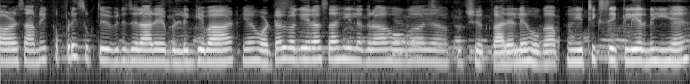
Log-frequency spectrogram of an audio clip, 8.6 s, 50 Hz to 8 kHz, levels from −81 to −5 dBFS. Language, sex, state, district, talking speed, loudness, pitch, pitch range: Hindi, male, Bihar, Araria, 200 wpm, -18 LUFS, 200 Hz, 195-215 Hz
